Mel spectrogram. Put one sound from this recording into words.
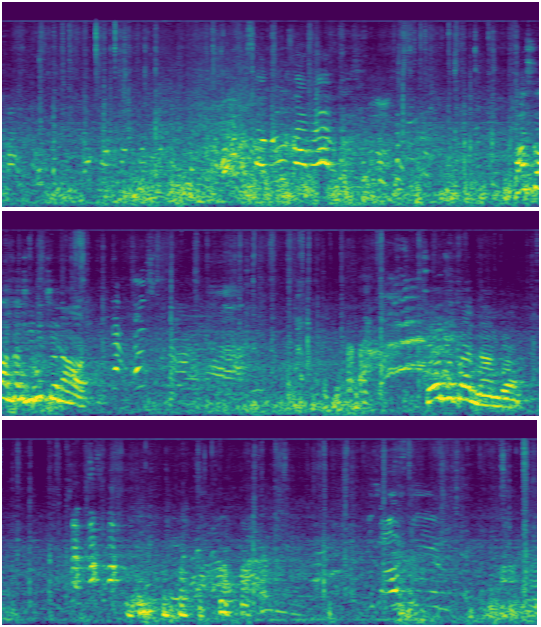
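Young men shout and yell outdoors.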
